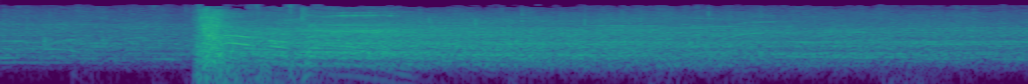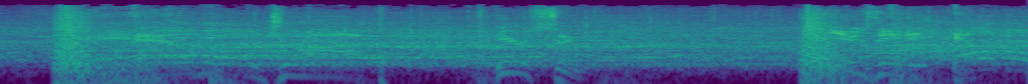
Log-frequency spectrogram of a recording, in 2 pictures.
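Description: A body slams heavily onto a wrestling mat several times.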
